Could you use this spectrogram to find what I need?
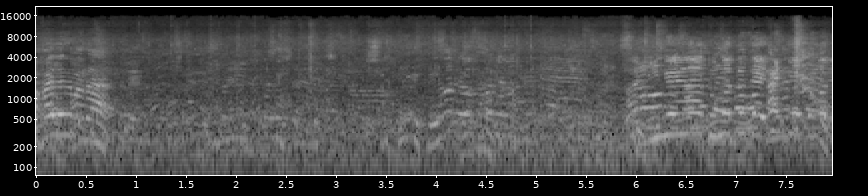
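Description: A crowd murmurs and chatters all around.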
